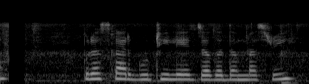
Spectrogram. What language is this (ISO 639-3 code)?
nep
